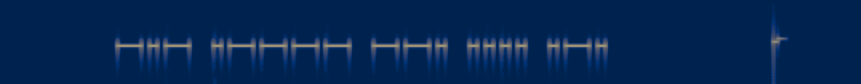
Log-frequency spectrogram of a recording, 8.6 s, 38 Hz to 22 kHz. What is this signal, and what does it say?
Morse code, heard as a keyed tone, about 15 wpm, 700 Hz. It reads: K1GHR
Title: USA Call Signs - 5 Characters - 4x Character Spacing - 15wpm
